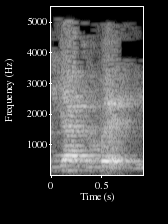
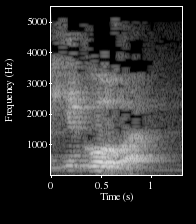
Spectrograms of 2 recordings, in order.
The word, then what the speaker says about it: Яхве: Предположительно, оно произносится как Яхве или Яхве. Но это только предположительно. В древности его читали как Иегова. Что неверно.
